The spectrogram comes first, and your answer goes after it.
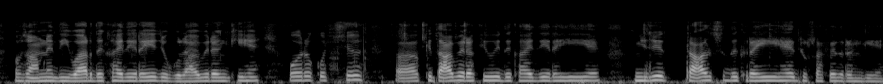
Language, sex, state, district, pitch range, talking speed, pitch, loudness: Hindi, male, Rajasthan, Churu, 160-175 Hz, 205 wpm, 170 Hz, -28 LUFS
